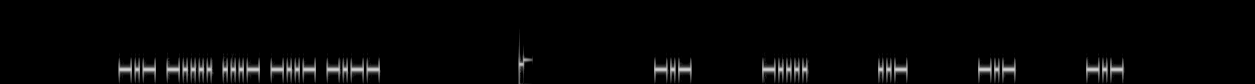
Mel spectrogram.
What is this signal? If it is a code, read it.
Morse code, heard as a keyed tone, about 30 wpm, spaced as for 15 wpm, 700 Hz. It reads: K6VXY K6UKK
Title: USA Call Signs - 5 Characters - 6x Character Spacing - 30wpm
